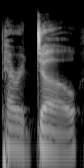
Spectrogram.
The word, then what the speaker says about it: peridot: Even though certain stones, like peridot, is French, so it's pronounced peridot because the French are pretentious like that.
